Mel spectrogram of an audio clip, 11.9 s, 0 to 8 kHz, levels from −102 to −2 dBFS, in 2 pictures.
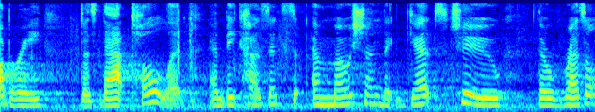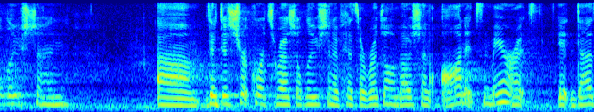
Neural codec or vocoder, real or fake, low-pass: vocoder, 44.1 kHz, 80 mel bands, Vocos; fake; 7.2 kHz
